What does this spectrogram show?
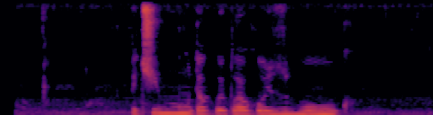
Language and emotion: Russian, sad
